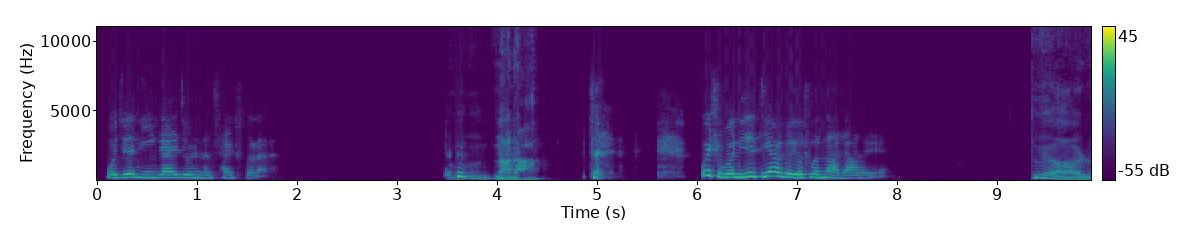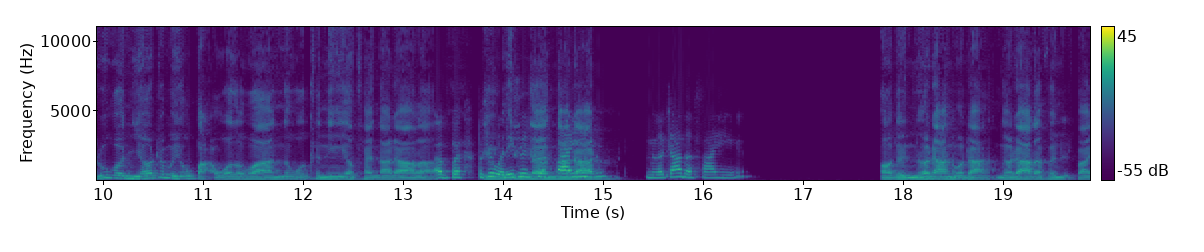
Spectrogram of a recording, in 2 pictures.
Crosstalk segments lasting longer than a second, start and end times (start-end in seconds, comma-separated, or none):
13.2-15.1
